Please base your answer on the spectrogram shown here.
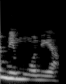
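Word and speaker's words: pneumonia: For example P एन इ यू एम ओ एन आई ए पी के बाद एन आया है इसीलिए यहां पी साइलेंट होगा और इसका उच्चारण होगा निमोनिया।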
